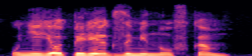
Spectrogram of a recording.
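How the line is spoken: Through gritted teeth. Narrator (Russian): Он процедил сквозь зубы

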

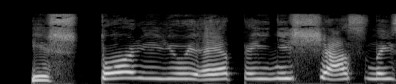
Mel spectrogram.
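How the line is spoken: Drawled with a spiteful laugh. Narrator (Russian): со злобным смехом протянула Прасковья Ивановна

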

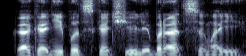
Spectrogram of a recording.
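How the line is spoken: Deep bass voice. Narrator (Russian): говорил басом один высокий солдат

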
